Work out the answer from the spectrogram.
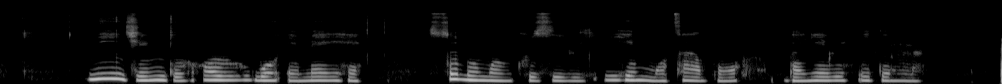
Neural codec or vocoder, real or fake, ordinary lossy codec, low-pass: codec, 24 kHz, 3.1 kbps, DualCodec; fake; none; none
